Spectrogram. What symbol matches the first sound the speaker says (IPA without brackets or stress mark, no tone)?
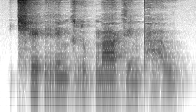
t͡ɕʰ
